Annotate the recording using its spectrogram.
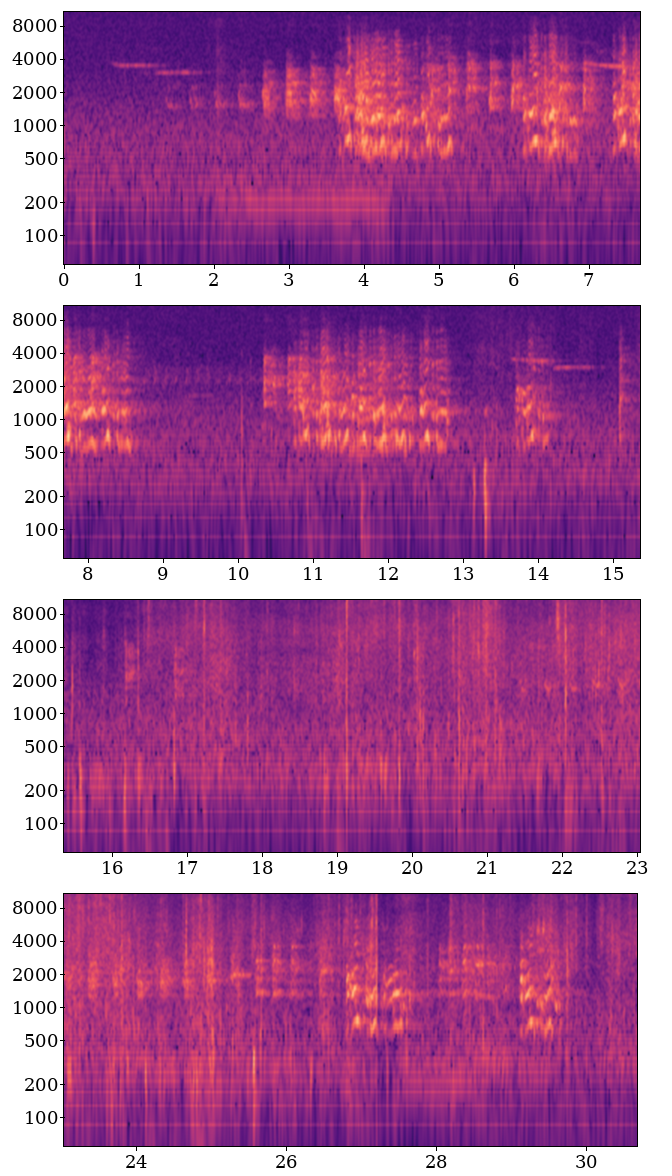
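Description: Wild turkeys gobbling close by: a string of loud, rattling gobbles in the first half, then a stretch of rustling and crackling in the brush, and more gobbles near the end.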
